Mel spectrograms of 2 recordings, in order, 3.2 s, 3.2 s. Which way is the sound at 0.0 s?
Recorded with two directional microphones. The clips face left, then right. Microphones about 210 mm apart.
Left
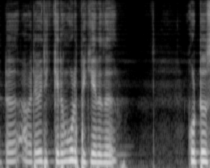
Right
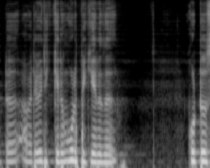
45° left (ahead or behind).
